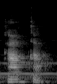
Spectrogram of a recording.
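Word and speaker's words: kakak: bahasa it would be kaka okay one more time it would be just like the soccer player you know the soccer player in ac milan remember that ricardo that's how you pronounce it okay okay one more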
